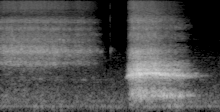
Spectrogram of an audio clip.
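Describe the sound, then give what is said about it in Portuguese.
One strong, deep breath during a seated relaxation exercise with eyes closed: a long, soft airy inhale fades out, then after a short pause a louder, forceful exhale follows. “Fechar seus olhos, respirar forte, profundamente uma vez.”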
